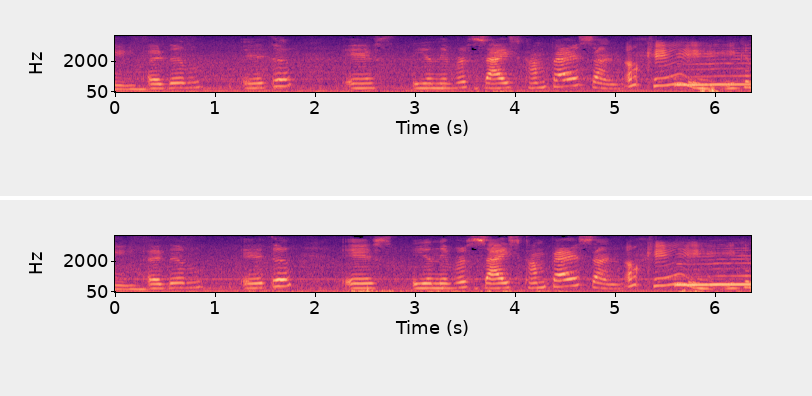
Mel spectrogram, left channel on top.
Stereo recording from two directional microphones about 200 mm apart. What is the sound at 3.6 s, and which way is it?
Speech, 50° right (ahead or behind).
